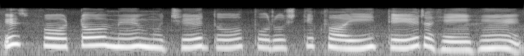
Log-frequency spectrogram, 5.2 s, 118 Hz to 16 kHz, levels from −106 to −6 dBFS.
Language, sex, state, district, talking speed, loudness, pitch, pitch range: Hindi, female, Madhya Pradesh, Katni, 115 wpm, -16 LUFS, 260 Hz, 245-285 Hz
